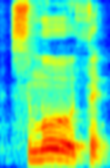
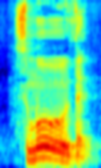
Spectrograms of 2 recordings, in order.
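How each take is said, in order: First: "smooth" with a detached voiceless th; wrong pronunciation. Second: "smooth" very slowly with a voiced th; correct pronunciation. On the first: Teacher contrasting the wrong form, "smooth" with voiceless th. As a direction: say "smooth" as smoo-th, ending like "tooth". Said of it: "not smooth". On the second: Teacher insisting on the right form, "smooth" drawn out with voiced th. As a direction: stretch "smooth" and buzz the final th. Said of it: "It is smooth". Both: Shown as a demonstration.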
